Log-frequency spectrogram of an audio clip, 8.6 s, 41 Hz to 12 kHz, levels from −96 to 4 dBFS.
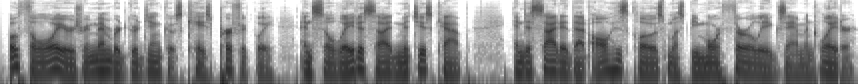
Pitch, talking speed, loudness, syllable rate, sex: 85 Hz, 175 wpm, -20 LUFS, 5.8 syllables/s, male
